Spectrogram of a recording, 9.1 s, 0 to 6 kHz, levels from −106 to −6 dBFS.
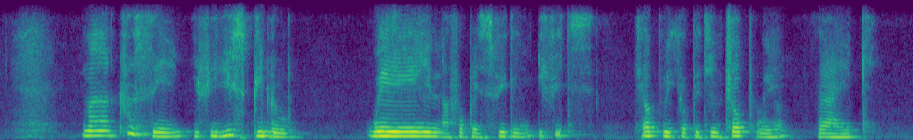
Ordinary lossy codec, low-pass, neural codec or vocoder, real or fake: Opus, 32 kbps; 5.4 kHz; codec, 44.1 kHz, 3.4 kbps, Pupu-Codec; fake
